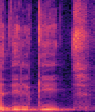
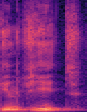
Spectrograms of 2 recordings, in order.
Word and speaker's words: دلوقتي: يعني مثلا واحد عملية دلجيت، عملية جلجيت، عملية دلوقت، عملية دلوك، عملية دلوكيت. اهي كلمة ليها كذا نطق. كلمة دلوقتي دي تتقال عادي، دلجيت دلجيت جلجيت، دلوكيت دلوقت، دلوك.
